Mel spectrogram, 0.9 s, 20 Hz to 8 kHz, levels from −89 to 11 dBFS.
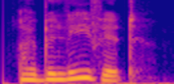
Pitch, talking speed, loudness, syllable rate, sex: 200 Hz, 205 wpm, -14 LUFS, 8.9 syllables/s, female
